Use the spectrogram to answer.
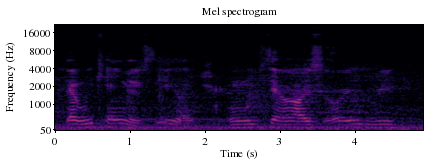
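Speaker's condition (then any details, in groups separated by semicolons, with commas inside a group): Cerebral palsy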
